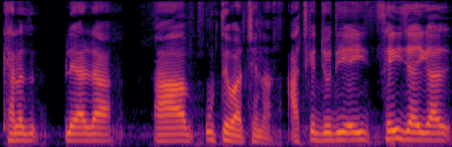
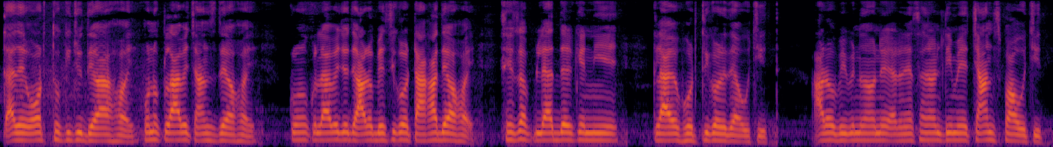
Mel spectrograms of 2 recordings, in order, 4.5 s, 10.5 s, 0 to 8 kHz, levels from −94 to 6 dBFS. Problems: none marked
